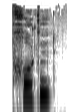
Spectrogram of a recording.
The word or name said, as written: prutten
